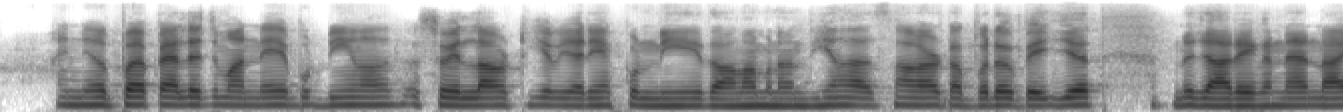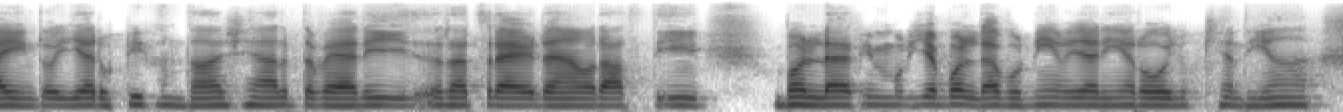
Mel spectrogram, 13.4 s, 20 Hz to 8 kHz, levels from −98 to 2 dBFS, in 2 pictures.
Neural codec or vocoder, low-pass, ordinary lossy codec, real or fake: codec, 16 kHz, 1 kbps, X-Codec, HuBERT features, trained on LibriSpeech; 7.2 kHz; none; fake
